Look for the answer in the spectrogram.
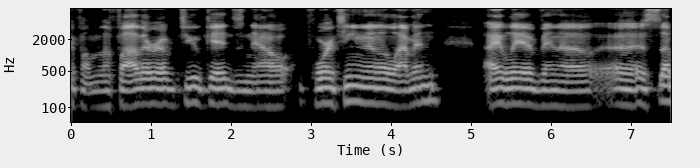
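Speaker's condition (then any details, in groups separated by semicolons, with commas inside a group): ALS; normal a year ago, no longer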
